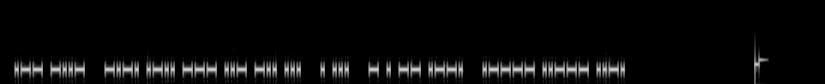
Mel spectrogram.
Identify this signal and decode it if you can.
Morse code, heard as a keyed tone, about 39 wpm, 700 Hz. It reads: WX CLOUDS ES TEMP 12F
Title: Practice QSO - Exchange 2 - Info - 40wpm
